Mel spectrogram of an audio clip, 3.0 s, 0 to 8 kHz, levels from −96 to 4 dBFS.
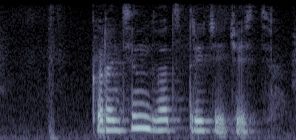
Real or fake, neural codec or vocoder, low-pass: real; none; 7.2 kHz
